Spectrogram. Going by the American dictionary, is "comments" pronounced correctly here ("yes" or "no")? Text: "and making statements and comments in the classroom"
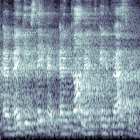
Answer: no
